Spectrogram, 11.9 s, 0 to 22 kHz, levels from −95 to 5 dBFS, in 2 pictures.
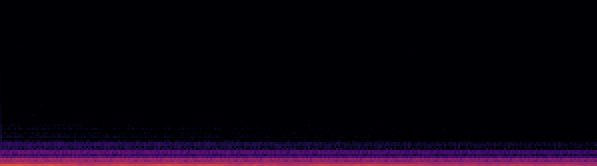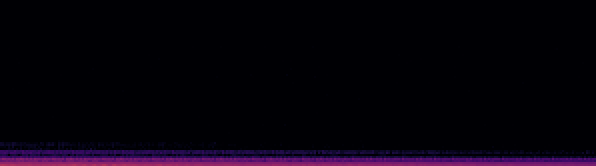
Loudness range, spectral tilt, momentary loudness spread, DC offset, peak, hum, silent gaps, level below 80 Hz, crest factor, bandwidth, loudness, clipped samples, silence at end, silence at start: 16 LU; -10 dB/octave; 20 LU; under 0.1%; -28 dBFS; none; none; -46 dBFS; 16 dB; 3.2 kHz; -45 LUFS; under 0.1%; 0 s; 0 s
